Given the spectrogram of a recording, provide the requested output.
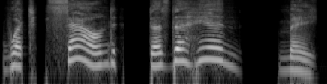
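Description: A storyteller reads aloud to young children in a mid-pitched voice with lively, sing-song intonation. The phrasing is very slow and deliberate. The recording is studio quality with no echo.

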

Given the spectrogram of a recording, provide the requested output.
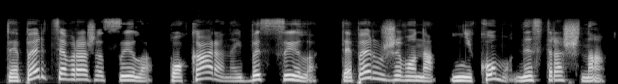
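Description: A woman's voice: medium pitch, animated, moderate pace, dry recording, lightly acted. A commanding dog detective of the fairy-tale police, as a woman narrator puts him on. He speaks in a solemn, firm way. The sound is close and dry.

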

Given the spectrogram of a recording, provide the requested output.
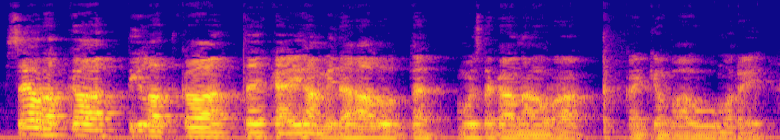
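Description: A man's voice: sits low, pushed and bright. A man in his twenties hosting a casual joking interview, laughing often and reading questions off a phone in a small room. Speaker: host asking questions. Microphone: camera mic from a distance. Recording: roomy distant camera audio, faint hiss.

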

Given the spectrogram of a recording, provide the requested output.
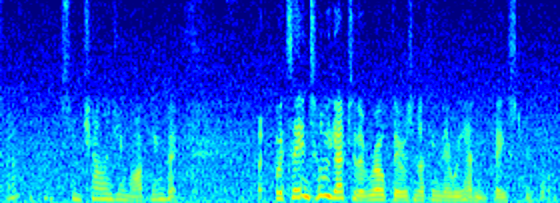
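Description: A man's voice: high-pitched, big pitch swings, quick pace, fairly bright tone, poor audio. A middle-aged man casually recapping a hard hiking day at an outdoor campsite, talking around a candy in his mouth. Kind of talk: casual chat. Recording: outdoor hiss and stream noise.

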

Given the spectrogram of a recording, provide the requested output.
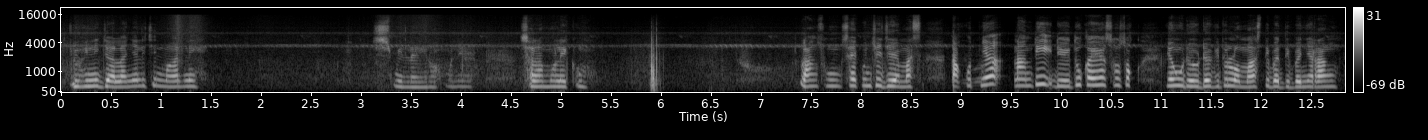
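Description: High-voiced woman on a tense ghost hunt. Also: steady tone, a little fast, pauses often, a little hiss or hum. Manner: tense, exclamatory, keeps calling to her companion. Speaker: ghost-hunting vlogger. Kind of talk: live narration on a night ghost hunt. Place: outdoors among trees at night.

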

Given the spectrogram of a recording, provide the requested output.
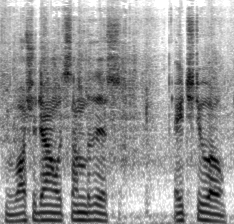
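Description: Recorded on a dash cam from his parked car, a man in his thirties who preaches on the street vlogs casually, slipping in preaching asides. He speaks slowly and earnestly, pious and a bit formal, with a low-leaning voice and little pitch movement, over background noise.

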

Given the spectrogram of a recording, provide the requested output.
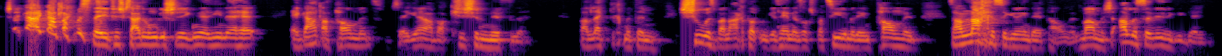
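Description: A male rabbi giving a Torah lecture, chanting scripture verses in a rising sing-song and swinging from hushed murmurs to emphatic outbursts. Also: medium pitch, sing-song, fast, slightly rough.

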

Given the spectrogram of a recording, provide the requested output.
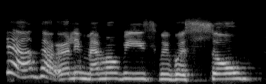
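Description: A woman with a German accent speaks as a guest in a casual conversation. Her voice sits fairly high, and she chats freely with fillers and laughter. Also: measured pace, fairly bright tone, rough recording. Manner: chatty, laughs often, many fillers. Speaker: guest artist.

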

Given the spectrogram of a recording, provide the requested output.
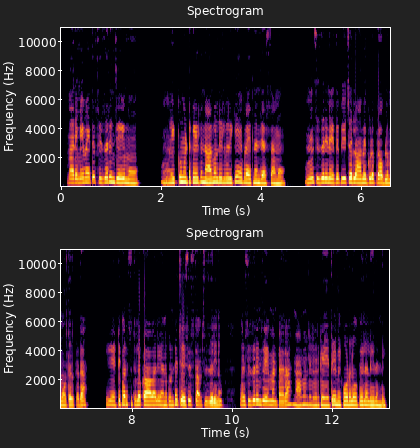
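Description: Cartoon doctor voiced by a woman: firm and explanatory, very high and fast. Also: flat delivery, dry recording, clean studio sound, close to an everyday voice. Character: firm, calm female hospital doctor.

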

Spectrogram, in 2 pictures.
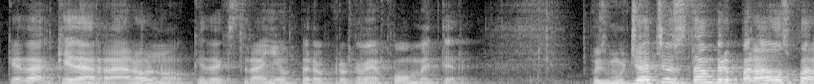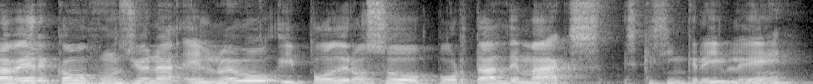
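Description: A man commentating his Minecraft play for viewers, excitable and chatty, repeating words and exclaiming. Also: high-pitched, quick pace. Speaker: gaming YouTuber.

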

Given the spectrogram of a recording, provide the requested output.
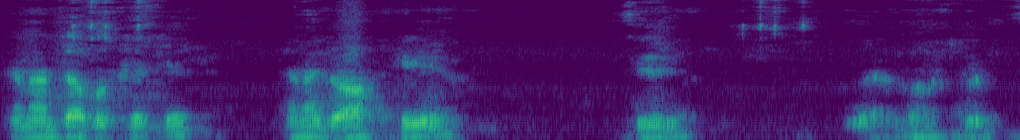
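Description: Recorded as a voice-over at an old computer, this informal software tutorial is led by a Swedish host with a very deep, halting voice. The audio is poor, with steady clear background noise and mouse clicks throughout.

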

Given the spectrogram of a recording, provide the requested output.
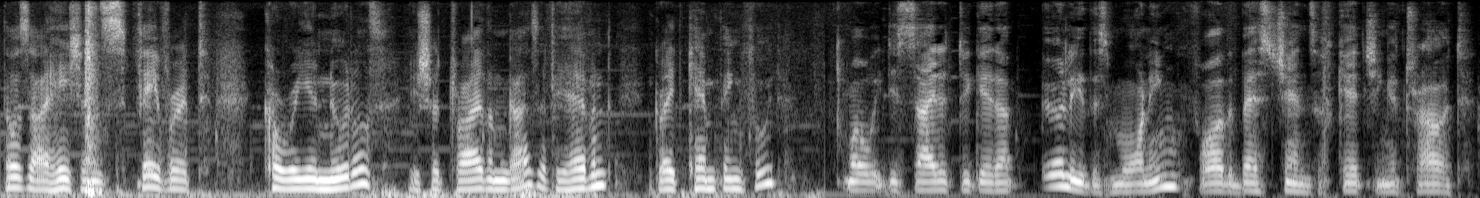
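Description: A man in his thirties with a mid-range, slightly creaky voice narrates a casual fishing vlog at a moderate pace, with faint music in the background. Chatty and relaxed but a little unsure of himself, he drops hesitant asides while filming on a handheld action camera outdoors by a lake and in a camper van.

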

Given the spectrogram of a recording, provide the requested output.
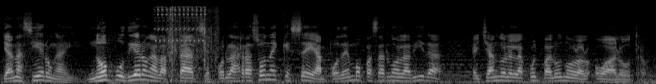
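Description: A man's voice: on the high side, lively intonation, quick pace, music in the background. A middle-aged man making firm, analytical points as a panelist in a heated studio debate. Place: dark studio. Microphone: desk mic on boom arm.

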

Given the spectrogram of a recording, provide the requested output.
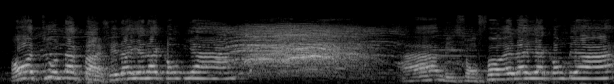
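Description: A man with a very high voice performs a clown act, playful and over the top, with constant cries and jokes aimed at the audience. He is recorded in an echoey hall, with a noisy crowd of children clapping and chattering behind him. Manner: playful, exaggerated exclamations, banters with the audience. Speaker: clown entertainer. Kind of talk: live clown show for children.

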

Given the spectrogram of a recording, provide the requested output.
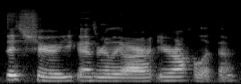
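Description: A woman's voice: on the low side, level tone, fairly quick, gravelly. A young woman co-hosting a let's play, chatting casually, giggling and reading game text aloud in a playful way. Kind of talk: casual gameplay chat.

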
